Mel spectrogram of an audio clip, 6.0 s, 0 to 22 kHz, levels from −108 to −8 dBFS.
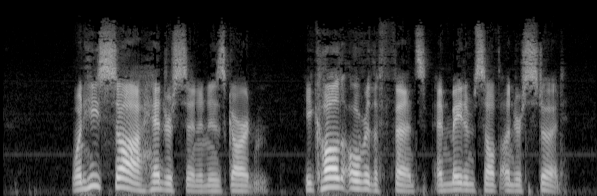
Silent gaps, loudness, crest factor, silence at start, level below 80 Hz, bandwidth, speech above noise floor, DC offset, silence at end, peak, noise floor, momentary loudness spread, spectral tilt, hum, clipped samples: none; -32 LUFS; 22 dB; 0.7 s; -72 dBFS; 13.5 kHz; 48 dB; under 0.1%; 0.4 s; -10 dBFS; -80 dBFS; 12 LU; -4 dB/octave; none; under 0.1%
